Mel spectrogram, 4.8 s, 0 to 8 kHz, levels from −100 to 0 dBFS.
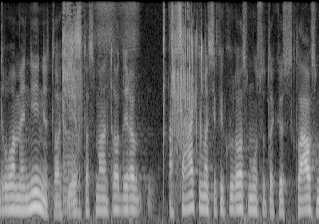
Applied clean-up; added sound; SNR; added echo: none; Fart; 8 dB; none.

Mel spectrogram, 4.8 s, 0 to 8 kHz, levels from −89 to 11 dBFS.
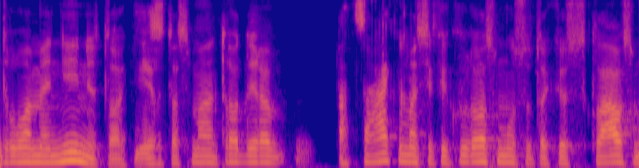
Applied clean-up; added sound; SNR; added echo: neural mask model Resemble Enhance denoiser.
